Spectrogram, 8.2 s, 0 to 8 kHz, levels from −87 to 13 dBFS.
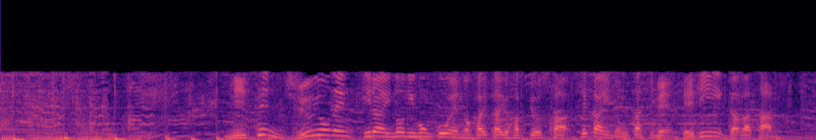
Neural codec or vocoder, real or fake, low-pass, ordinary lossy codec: none; real; 7.2 kHz; AAC, 16 kbps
